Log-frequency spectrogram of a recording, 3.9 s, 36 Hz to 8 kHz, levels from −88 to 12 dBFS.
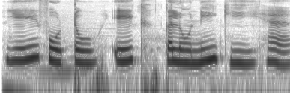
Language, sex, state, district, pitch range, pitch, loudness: Hindi, female, Chandigarh, Chandigarh, 215-245 Hz, 230 Hz, -14 LUFS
